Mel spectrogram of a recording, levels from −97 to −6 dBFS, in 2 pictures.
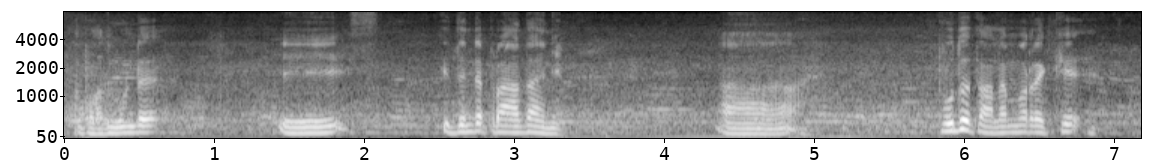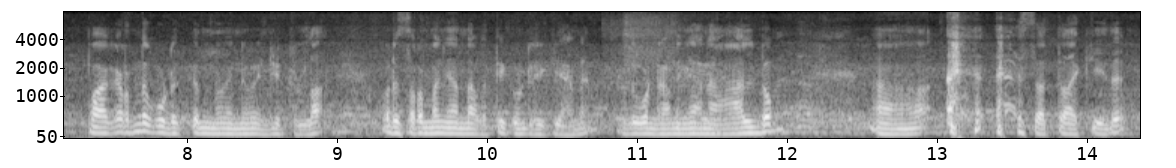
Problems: background sounds at intervals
